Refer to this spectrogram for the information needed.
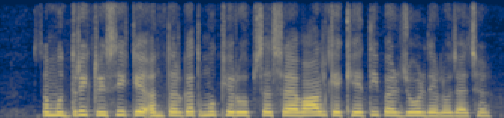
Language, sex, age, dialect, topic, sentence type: Maithili, female, 18-24, Angika, agriculture, statement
